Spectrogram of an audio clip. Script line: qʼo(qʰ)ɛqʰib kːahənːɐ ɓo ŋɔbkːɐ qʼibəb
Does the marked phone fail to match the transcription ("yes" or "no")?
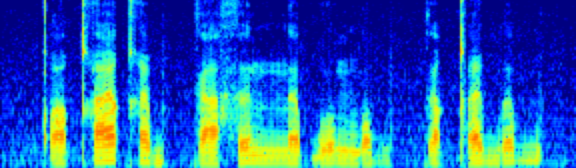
no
